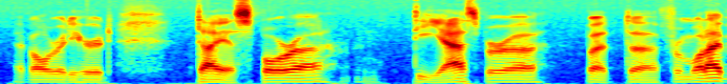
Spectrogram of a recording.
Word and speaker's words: Diaspora: a lot of changes, especially in things like pronunciation. I've already heard Diaspora, Diaspora, but from what I've been told, it's Diaspora.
